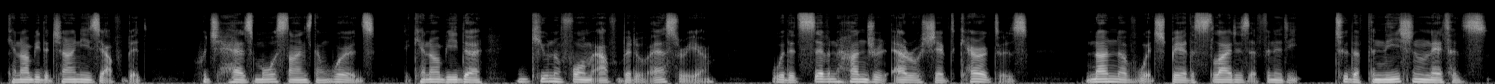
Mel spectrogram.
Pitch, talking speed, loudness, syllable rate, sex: 110 Hz, 150 wpm, -21 LUFS, 5.2 syllables/s, male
